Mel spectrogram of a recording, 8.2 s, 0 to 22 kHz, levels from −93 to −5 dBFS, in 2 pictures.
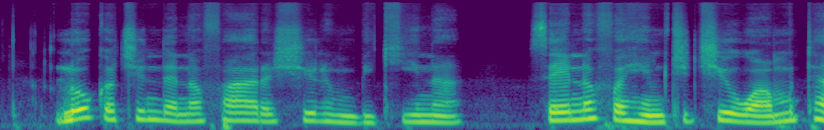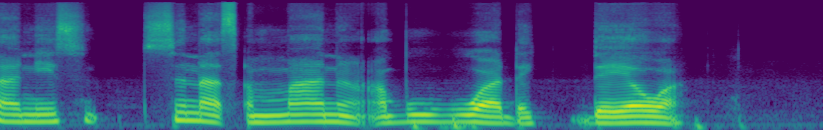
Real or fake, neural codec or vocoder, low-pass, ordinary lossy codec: fake; autoencoder, 48 kHz, 128 numbers a frame, DAC-VAE, trained on Japanese speech; none; none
